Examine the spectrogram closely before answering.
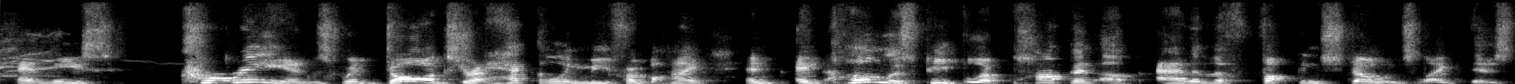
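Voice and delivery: ordinary delivery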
